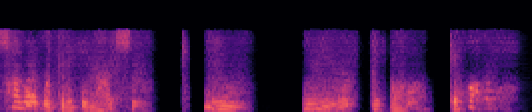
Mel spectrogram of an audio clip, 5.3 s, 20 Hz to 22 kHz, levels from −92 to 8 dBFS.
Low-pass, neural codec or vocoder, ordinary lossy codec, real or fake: 7.2 kHz; codec, 44.1 kHz, 0.9 kbps, DAC; none; fake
